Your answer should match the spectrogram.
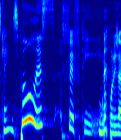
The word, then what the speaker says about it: POUL15: Et comment ça se dit, ça se prononce comment, POUL avec un S 15? Poulis 15.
